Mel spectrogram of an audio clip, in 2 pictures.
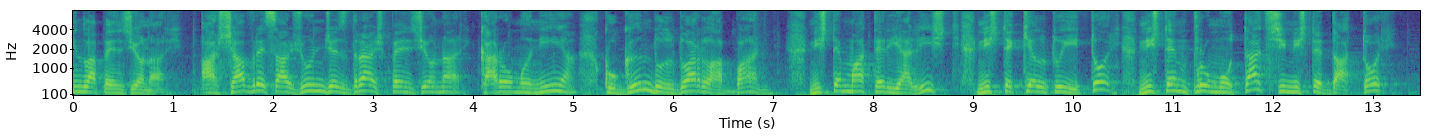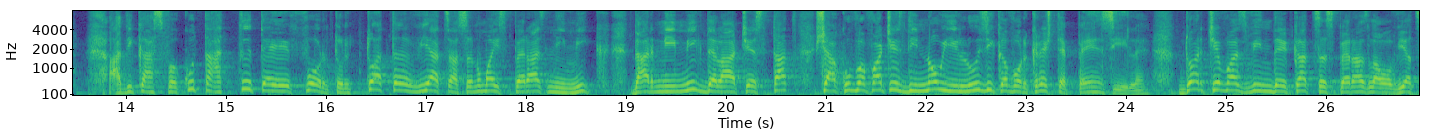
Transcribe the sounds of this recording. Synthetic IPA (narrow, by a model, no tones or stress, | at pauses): nd̪lape̞nsio̞na̰rʲ | aʃavɾesəaʒund͡ʒe̞t̪sʲd̪ɾaʒʲpe̞nsio̞narʲkaɾo̞mɨniakuɡɨnd̪uld̪oarla̰banʲniʃt̪e̞mat̪e̞ɾialiʃt̪ʲniʃt̪e̞kʲe̞lt̪uit̪o̞rʲniʃt̪e̞ɨmpɾumut̪at̪sʲʃiniʃt̪e̞d̪a̰t̪o̞rʲ | a̰d̪ikəat̪sʲfəkut̪at̪ɨt̪aefo̞rt̪urʲt̪oat̪əvjat̪sasənumajspe̞ɾat̪sʲnimikd̪arnimikd̪e̞laːt͡ʃe̞st̪t̪at̪ʃiakumvəfat͡ʃet̪sʲd̪inːo̞wiluzijkəvo̞rkɾe̞ʃt̪e̞pe̞nsiːle̞d̪oart͡ʃe̞vat̪sʲvind̪e̞kat̪səspe̞ɾat̪sʲlao̞vjat̪sə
